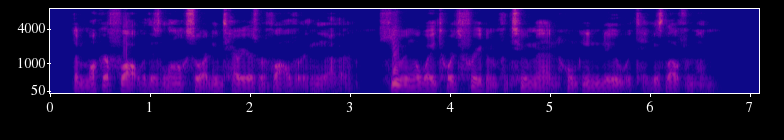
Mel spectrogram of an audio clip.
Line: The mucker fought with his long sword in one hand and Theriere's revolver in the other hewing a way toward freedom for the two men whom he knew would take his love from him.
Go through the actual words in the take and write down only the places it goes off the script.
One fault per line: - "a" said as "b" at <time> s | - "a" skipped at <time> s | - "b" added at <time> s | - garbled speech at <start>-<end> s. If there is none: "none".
- "one hand and" skipped at 1.8 s
- "the" skipped at 4.6 s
